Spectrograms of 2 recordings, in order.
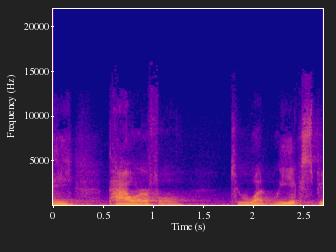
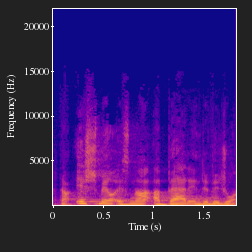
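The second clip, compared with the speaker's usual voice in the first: ordinary talk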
